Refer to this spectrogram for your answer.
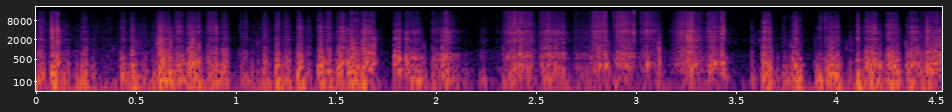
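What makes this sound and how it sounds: A flat sheet of coarse sandpaper is scratched with quick strokes of a flat wooden stick. The result is a rapid, gritty, rasping scrape in bursts of broadband noise with a low-weighted body, separated by brief pauses.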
